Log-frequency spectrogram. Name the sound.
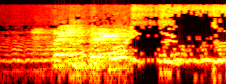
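bees buzzing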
